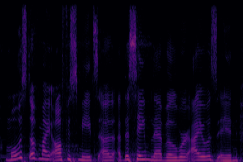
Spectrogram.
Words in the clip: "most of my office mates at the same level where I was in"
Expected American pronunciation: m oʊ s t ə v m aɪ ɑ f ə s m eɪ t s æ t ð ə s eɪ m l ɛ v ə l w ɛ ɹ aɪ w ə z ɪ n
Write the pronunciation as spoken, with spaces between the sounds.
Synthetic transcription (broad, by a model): m oʊ s t ə v m aɪ ɑ f ə s m eɪ t s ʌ t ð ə s eɪ m l ɛ v ə l w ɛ ɹ aɪ w ə z ɪ n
